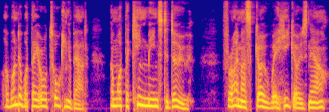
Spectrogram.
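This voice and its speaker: A man's voice: a little high, expressive, normal speed, mellow, husky, no echo, clean studio sound, voice pushed up. A man voicing a gloomy, anxious young hobbit in a dramatic storybook reading, lamenting and agitated. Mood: gloomy resignation. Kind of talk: dramatic audiobook reading of fantasy.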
